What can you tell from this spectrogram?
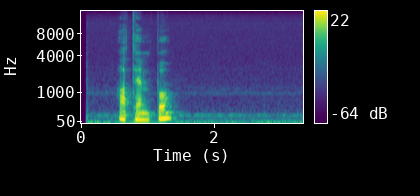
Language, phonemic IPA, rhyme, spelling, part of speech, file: Norwegian Bokmål, /aˈtɛmpɔ/, -ɛmpɔ, a tempo, adverb, NB - Pronunciation of Norwegian Bokmål «a tempo».ogg
- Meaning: 1. in time (with the music) 2. return to normal tempo from a deviation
